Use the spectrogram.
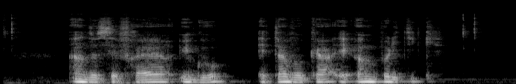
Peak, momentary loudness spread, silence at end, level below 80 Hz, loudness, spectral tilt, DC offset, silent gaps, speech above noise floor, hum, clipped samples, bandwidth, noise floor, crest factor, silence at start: -4 dBFS; 13 LU; 0.85 s; -50 dBFS; -21 LUFS; -7.5 dB/octave; under 0.1%; none; 41 dB; none; under 0.1%; 9.4 kHz; -61 dBFS; 18 dB; 0.7 s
